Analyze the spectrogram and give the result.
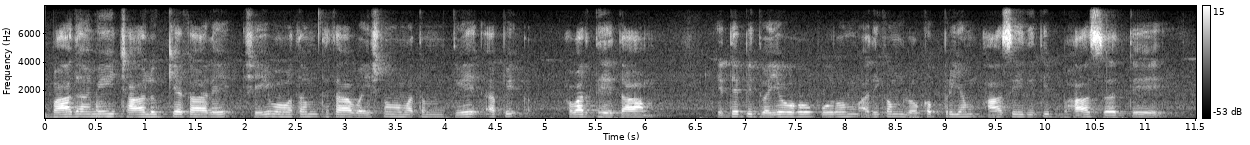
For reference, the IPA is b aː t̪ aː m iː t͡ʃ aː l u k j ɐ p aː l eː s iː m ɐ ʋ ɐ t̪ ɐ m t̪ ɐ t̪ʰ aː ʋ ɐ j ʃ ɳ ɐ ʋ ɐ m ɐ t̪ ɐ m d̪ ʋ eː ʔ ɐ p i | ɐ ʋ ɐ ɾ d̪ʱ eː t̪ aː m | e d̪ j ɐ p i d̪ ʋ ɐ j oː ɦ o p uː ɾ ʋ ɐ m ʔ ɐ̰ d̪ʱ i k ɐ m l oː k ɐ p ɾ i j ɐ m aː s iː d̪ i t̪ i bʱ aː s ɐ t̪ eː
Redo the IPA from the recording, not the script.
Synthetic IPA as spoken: b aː d̪ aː m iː t͡ʃ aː l u k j ɐ k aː l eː ʃ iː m ɐ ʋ ɐ t̪ ɐ m t̪ ɐ t̪ʰ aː ʋ ɐ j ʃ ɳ ɐ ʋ ɐ m ɐ t̪ ɐ m d̪ ʋ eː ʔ ɐ p i | ɐ ʋ ɐ ɾ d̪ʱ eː t̪ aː m | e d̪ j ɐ p i d̪ ʋ ɐ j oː ɦ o p uː ɾ ʋ ɐ m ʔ ɐ̰ d̪ʱ i k ɐ m l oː k ɐ p ɾ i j ɐ m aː s iː d̪ i t̪ i bʱ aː s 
